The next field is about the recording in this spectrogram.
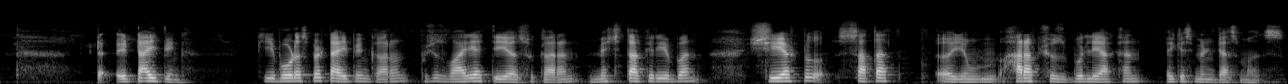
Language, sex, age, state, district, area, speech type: Kashmiri, male, 30-45, Jammu and Kashmir, Kulgam, urban, spontaneous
